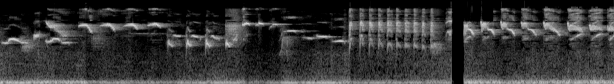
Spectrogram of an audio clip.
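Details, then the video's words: Tledekan gunung singing: high varied whistled and chirping phrases, a rapid buzzy stuttering passage midway, with steady low rumbling background noise throughout. "suara burung tledekan gunung"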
